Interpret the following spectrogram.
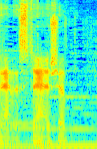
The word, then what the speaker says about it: Anastasia: She then introduces herself as Anastasia, and just as her name rhymes with anesthesia, she can make all his pains go away.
